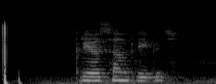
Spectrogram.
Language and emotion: Russian, neutral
